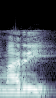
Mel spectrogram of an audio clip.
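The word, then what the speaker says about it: 마리: ini berarti ada e tulisannya Mali tapi kita bahasnya mari seperti itu nah dia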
